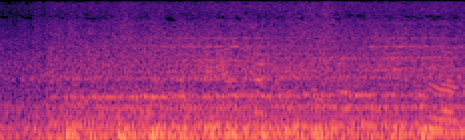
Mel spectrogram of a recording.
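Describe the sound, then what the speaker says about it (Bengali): A train pulling away from a railway platform, loud continuous rumble of wheels and carriages rolling close by throughout, with faint background voices. "ট্রেনটাকে টাটা দাও ট্রেনটাকে টাটা দাও চলে গেল"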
